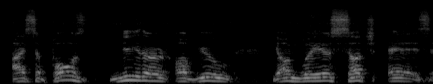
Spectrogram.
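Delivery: high loud giant, out of breath. A narrator's reading. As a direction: puff it out like a winded giant. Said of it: "said the giant".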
